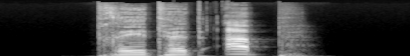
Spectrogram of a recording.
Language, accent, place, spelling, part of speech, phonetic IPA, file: German, Germany, Berlin, tretet ab, verb, [ˌtʁeːtət ˈap], De-tretet ab.ogg
- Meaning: inflection of abtreten: 1. second-person plural present 2. second-person plural subjunctive I 3. plural imperative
